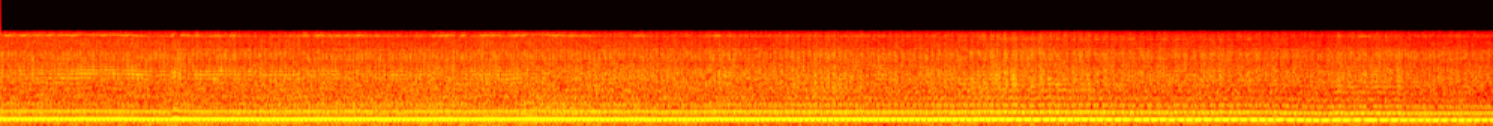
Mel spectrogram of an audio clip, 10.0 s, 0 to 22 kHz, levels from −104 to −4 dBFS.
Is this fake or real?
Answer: real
